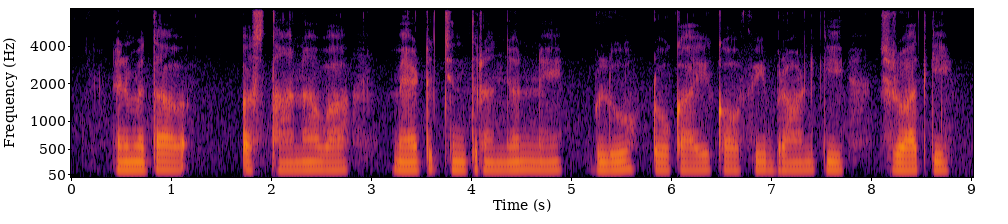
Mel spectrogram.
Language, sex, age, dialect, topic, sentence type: Hindi, male, 18-24, Marwari Dhudhari, agriculture, statement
